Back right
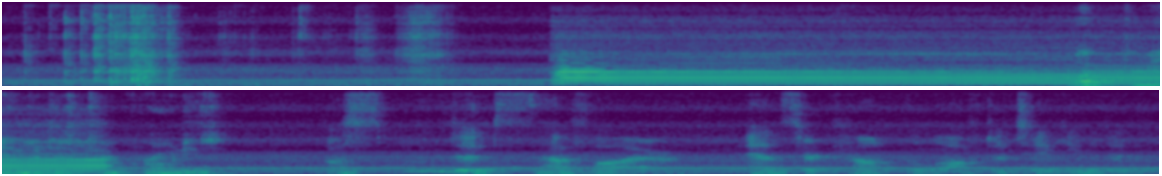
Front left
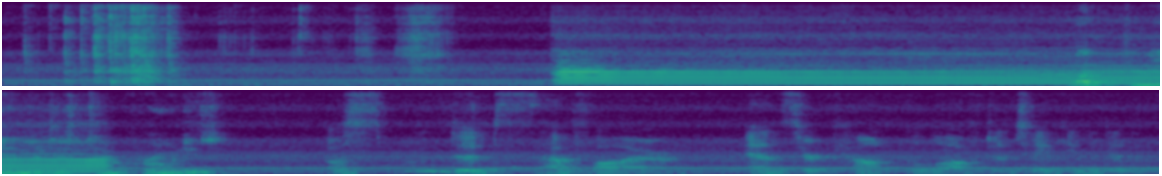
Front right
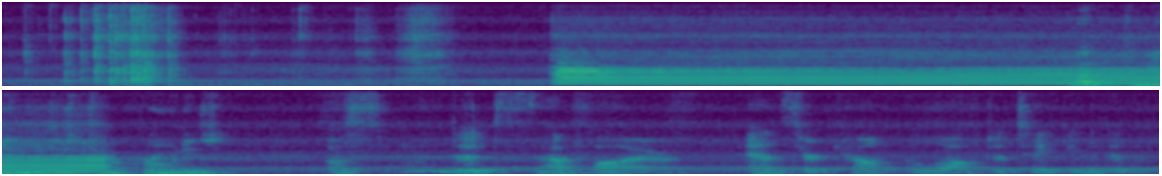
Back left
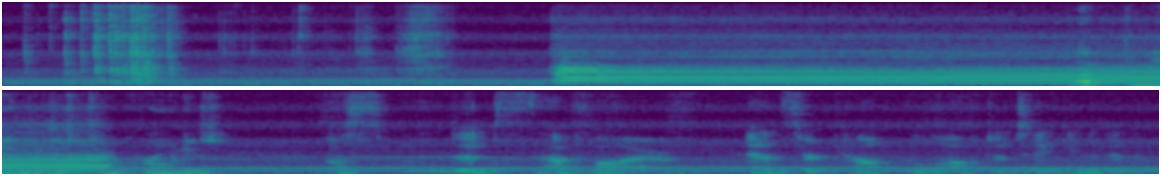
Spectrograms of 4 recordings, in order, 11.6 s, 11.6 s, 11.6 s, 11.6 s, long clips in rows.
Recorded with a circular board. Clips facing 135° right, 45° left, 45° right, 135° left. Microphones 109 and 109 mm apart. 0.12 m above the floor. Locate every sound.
0.1 s a crack: 90° right, 1.0 m
2.7 s a trumpet: 150° right, 1.2 m
5.3 s a man speaking: 70° left, 1.3 m
7.4 s a woman speaking: 155° right, 1.6 m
